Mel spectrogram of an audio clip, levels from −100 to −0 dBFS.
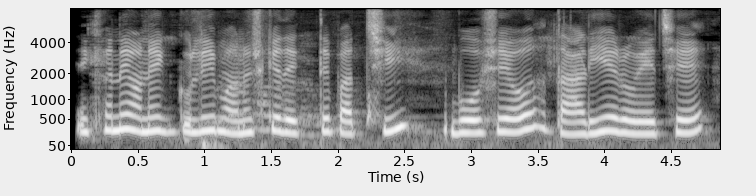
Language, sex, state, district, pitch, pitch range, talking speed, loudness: Bengali, female, West Bengal, Alipurduar, 255 Hz, 240-280 Hz, 110 wpm, -12 LUFS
